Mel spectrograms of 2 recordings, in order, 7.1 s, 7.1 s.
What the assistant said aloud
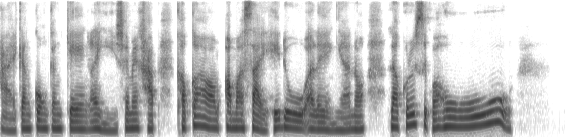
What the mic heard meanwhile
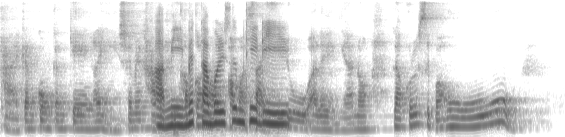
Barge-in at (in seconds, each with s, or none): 1.9 s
